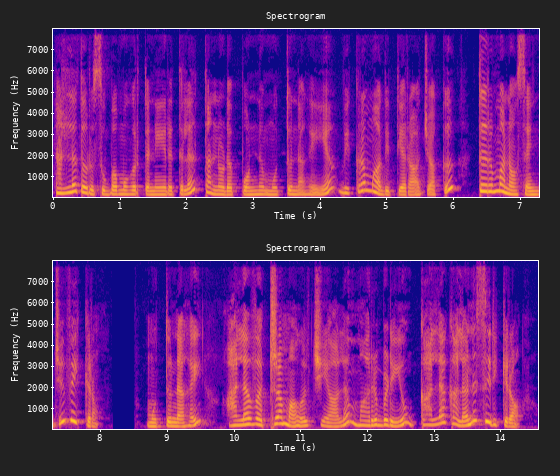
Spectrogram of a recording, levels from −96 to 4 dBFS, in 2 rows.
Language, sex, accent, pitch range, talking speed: Tamil, female, native, 170-280 Hz, 70 wpm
